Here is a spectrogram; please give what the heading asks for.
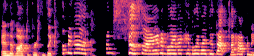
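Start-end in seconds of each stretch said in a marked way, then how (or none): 0.9-3.8 acted, anxious, flustered, very high gushing delivery. Acting out an anxious type of driver on the freeway: imitating an anxious person. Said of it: "the Vata person gets very anxious".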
